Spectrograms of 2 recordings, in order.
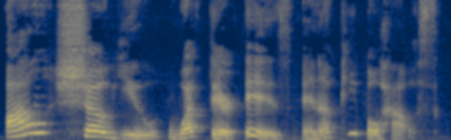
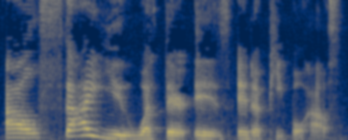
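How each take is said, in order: First: Slow, even read-aloud, every word clear; slow careful reading. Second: Slow read-aloud with sky said in place of show; wrong word read. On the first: Teacher modeling a careful slow read-aloud. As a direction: read it slowly so the kids can follow. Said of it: "Let's read it and see". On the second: Teacher showing kids a reading that makes no sense. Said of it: "If I thought it was sky, I would say". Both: Shown as a demonstration.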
